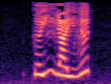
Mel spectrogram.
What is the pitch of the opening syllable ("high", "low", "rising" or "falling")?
rising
